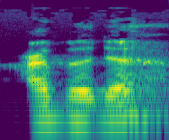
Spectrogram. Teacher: ba sukun hukumnya qalqalah atau dipetulkan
